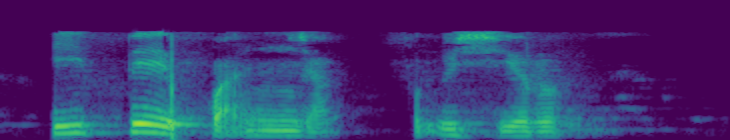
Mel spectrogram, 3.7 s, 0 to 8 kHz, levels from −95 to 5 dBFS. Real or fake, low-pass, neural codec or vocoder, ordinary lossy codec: fake; 7.2 kHz; codec, 16 kHz in and 24 kHz out, 1 kbps, XY-Tokenizer; AAC, 16 kbps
